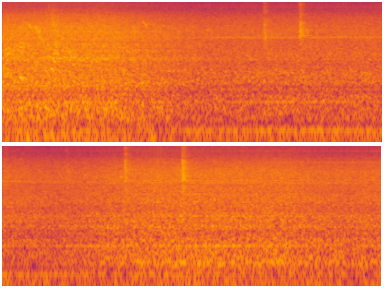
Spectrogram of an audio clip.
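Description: Railway train running along the track: a steady rumble with a few faint, sharp clicks.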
